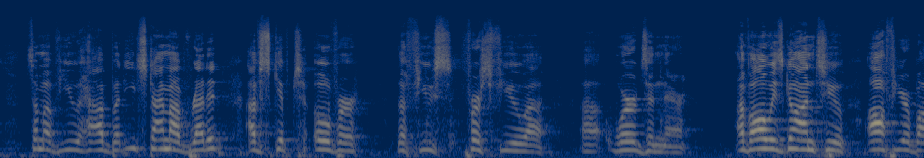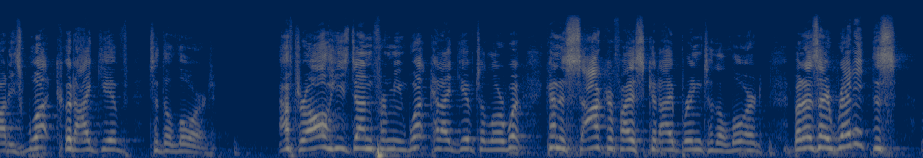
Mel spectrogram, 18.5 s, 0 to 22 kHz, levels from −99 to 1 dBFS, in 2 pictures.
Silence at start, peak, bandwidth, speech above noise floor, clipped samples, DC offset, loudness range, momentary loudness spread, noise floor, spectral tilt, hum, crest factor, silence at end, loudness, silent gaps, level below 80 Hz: 0.3 s; -30 dBFS; 15 kHz; 32 dB; under 0.1%; under 0.1%; 7 LU; 14 LU; -83 dBFS; -3.5 dB/octave; none; 22 dB; 0.25 s; -50 LUFS; none; -66 dBFS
